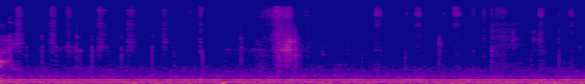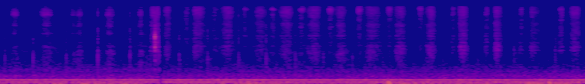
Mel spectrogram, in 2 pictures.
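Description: Colored pencil drawing quick short strokes on sketchbook paper: a rapid run of faint scratches, with a low steady hum underneath.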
